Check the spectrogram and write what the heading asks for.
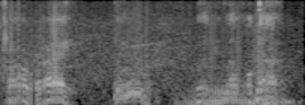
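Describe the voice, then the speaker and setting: A man's voice: fairly quick, mellow. A man streaming a game, chatting casually and thinking aloud with fillers, his voice coming through with a glitchy robotic metallic distortion. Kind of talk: casual live gameplay commentary. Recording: noisy, distorted stream audio.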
